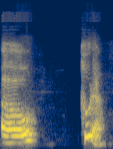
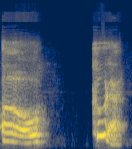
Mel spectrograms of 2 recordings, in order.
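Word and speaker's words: Okudah: you know I do guys in case you don't know how to say his name it's o khuda you know for my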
